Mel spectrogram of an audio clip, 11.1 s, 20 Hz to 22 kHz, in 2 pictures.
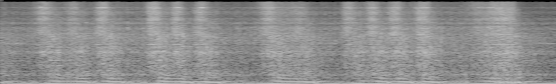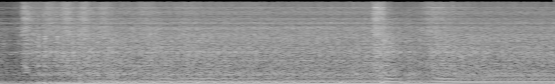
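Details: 1950 Chevrolet Fleetline Deluxe six, sitting for years, possibly stuck float jogged loose, accelerator pump working, kept cold: several quick throttle blips fall back cleanly into a deep, steady, even idle; normal running.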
